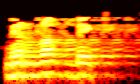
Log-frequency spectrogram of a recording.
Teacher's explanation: هنحول النون لراء، وهنا هننطق اتنين راء من غير اي غنة ومن غير اي زيادة ولا تكلف · Term: الإدغام بدون غنة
